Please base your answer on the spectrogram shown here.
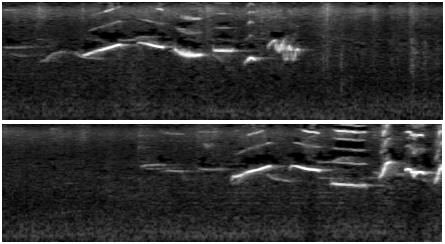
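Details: Oriental magpie-robin singing to provoke other magpie-robins: two bursts of loud, clear whistled phrases that sweep up and down, with short sharp notes, separated by a two-second pause over a quiet background hiss.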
